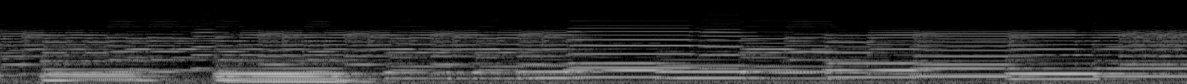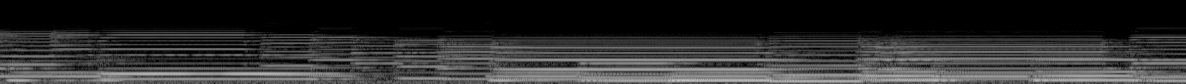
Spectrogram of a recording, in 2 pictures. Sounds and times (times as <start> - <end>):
Organ: 0.0 - 23.7
Piano: 0.0 - 23.7.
